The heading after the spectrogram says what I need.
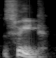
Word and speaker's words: Sui: I found this particular wallet, Sweet wallet, a Sweet wallet, Suit. It's pronounced as Sweet.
